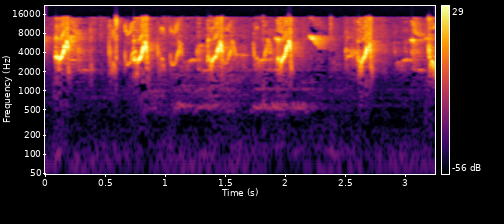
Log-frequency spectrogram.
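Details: Bar-winged prinia singing in 'gacor' style as a lure for opponent birds: sharp, rising high chirps repeated roughly every half second over a soft twittering background.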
